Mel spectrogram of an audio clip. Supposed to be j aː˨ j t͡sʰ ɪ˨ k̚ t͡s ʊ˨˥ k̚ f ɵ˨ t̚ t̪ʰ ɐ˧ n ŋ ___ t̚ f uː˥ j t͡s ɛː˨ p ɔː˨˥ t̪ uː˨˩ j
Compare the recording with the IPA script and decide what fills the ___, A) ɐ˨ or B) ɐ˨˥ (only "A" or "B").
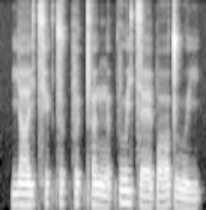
A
